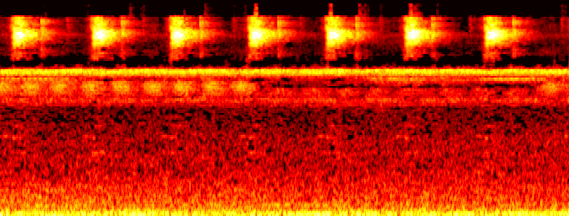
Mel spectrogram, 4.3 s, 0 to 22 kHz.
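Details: Grass insects singing in autumn, one constant thin high trill beneath brighter, shrill chirps pulsing regularly roughly every 0.6 seconds, eight chirps heard; quiet otherwise.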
